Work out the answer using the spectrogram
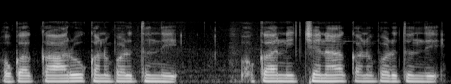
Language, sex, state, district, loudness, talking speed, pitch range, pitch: Telugu, male, Telangana, Mahabubabad, -15 LUFS, 80 wpm, 140-145 Hz, 145 Hz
